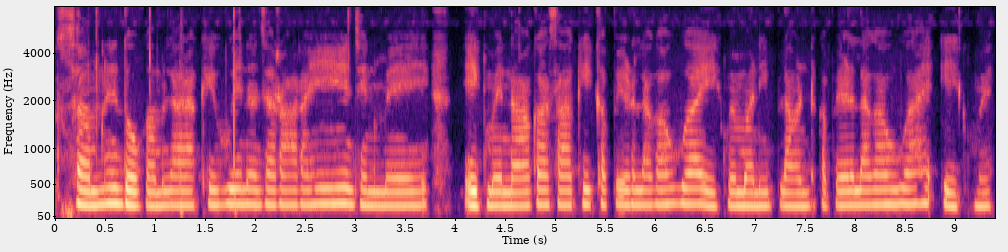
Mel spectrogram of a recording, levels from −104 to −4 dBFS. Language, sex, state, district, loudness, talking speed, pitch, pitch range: Hindi, female, West Bengal, Dakshin Dinajpur, -18 LUFS, 185 wpm, 205 Hz, 195-210 Hz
